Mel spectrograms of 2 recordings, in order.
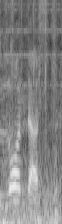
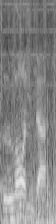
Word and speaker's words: Landas: Yes, I'm Roman, and today we are in the city of Landas, a French, I think that's actually pronounced Londa, a French commune in the Nord department of the Hauts-de-France region.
